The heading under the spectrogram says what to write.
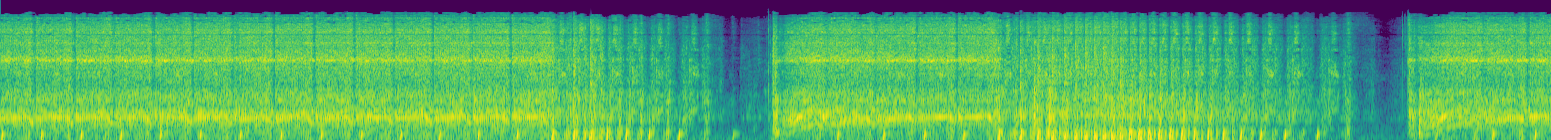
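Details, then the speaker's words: Go-kart lawn mower engine that is always hard to start, with carb gas drained after about five months sitting: catches and runs ragged for a few seconds, then dies, twice; won't stay running, compression test planned. "she just doesn't want to stay going if you remember with this motor it's always hard to get started but once it's running once it's good so at least it's still still will run"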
